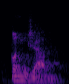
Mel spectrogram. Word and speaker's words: Punjab: kudos to you I've been told it's pun Punjab yeah like I I'm guilty of having called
